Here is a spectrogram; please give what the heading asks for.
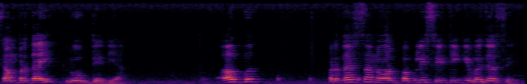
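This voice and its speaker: High-voiced man teaching history. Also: very animated, brisk, darkish tone, a little hiss or hum. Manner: explains step by step, asks and answers his own questions. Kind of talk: exam-prep history lecture.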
